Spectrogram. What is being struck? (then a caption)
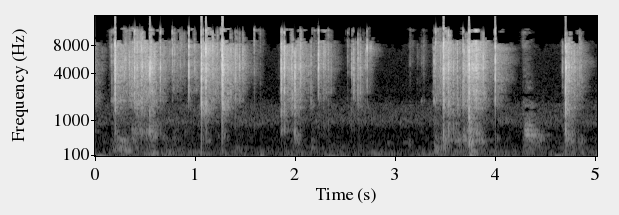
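Bar of soap. A small black blade scratches and scores the surface of a palm-sized, purple and white striped solid soap bar held in hand, flaking off dry crumbs. Bright, crisp scraping and crackling come in several short bursts separated by near-silent pauses, with almost no low end.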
